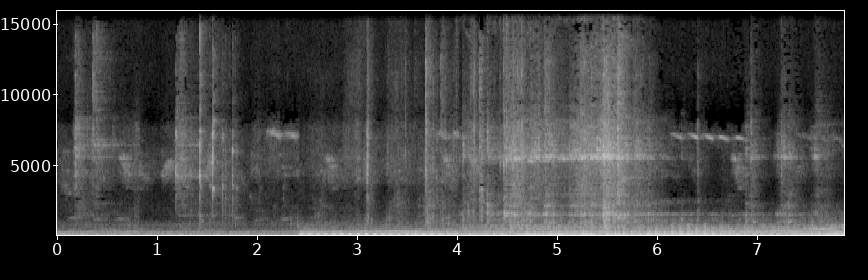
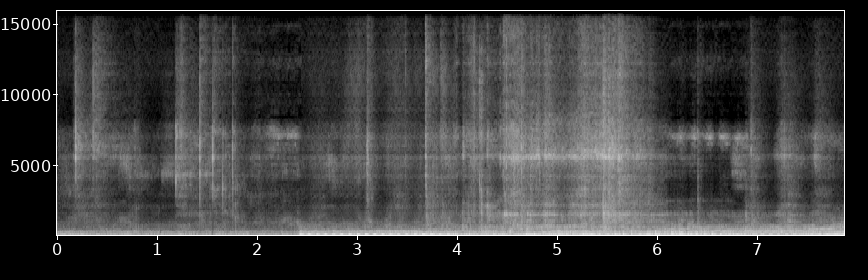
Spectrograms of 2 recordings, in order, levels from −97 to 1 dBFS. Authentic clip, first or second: first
